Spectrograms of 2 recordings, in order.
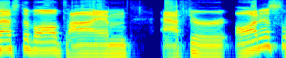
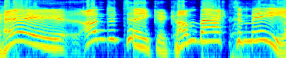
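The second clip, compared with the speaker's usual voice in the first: put-on very high, slow delivery in an odd accent; 12 semitones higher than usual. Retelling Paul Bearer coming out to call Undertaker back, as a Paul Bearer impression in an unplaceable accent. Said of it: "I don't know what that accent is".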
